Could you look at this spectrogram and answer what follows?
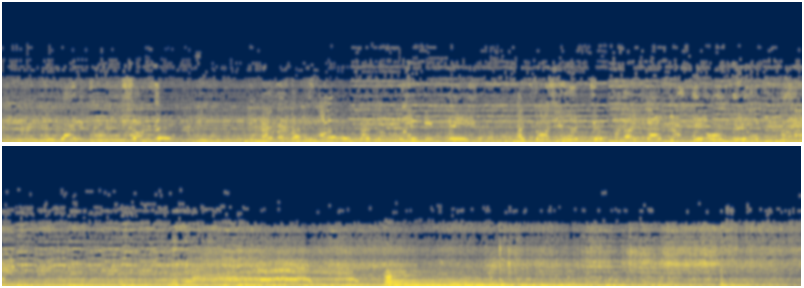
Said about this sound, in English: The car accident was, like, good. It was really impactful. It was intense. Yeah, the head through the windshield, like, moment was, was a lot. With the ash urn, like, flying.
